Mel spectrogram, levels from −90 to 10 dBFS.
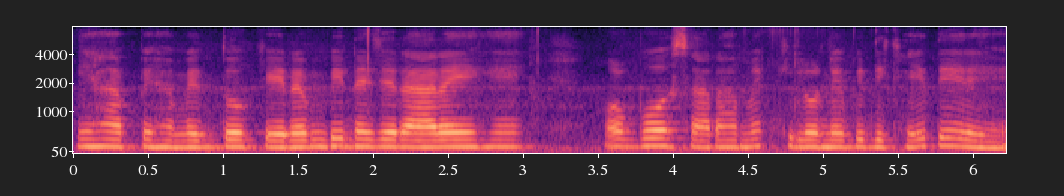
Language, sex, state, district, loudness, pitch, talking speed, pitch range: Hindi, female, Bihar, Jahanabad, -14 LUFS, 165 Hz, 185 wpm, 160-170 Hz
